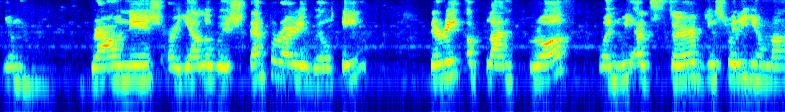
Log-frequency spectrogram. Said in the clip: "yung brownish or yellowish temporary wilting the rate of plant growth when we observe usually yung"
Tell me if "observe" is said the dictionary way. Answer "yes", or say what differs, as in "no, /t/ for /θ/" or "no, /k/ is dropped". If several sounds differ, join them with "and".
no, /s/ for /z/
